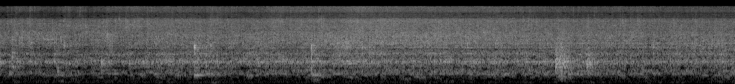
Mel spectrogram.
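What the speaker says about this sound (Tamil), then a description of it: "வெங்காயம் வதங்கிடுச்சு. இப்போ நான் இந்த தக்காளியும் சேர்த்துட்டேன்." Tomatoes frying in a pan with already softened onions for Chettinad chicken curry: a continuous loud sizzle and hiss up close, broken by a few soft stirring taps, with no talking.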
